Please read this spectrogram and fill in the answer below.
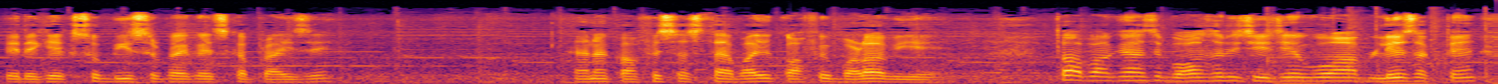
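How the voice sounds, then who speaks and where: A man's voice: on the high side, fairly even intonation, brisk. A man with a North Indian accent giving a casual, repetitive walk-through shopping commentary as a vlogger, addressing viewers like buddies. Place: large busy supermarket, indoors. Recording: background music over store vlog audio. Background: music.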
